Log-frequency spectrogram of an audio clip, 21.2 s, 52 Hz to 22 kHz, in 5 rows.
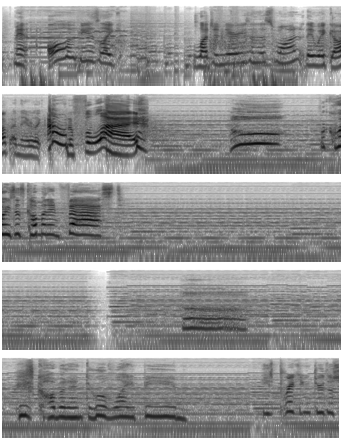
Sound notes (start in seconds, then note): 7.1 gasp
